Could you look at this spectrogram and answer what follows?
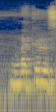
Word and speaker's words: knuckles: Knuckles, here K is silent.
